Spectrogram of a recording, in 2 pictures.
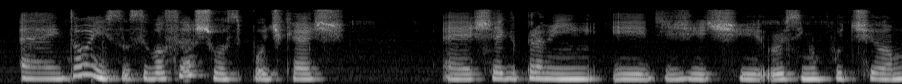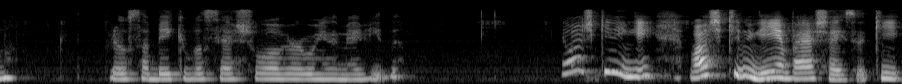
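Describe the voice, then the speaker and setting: Somewhat breathy and fairly high in pitch, a woman speaks at a moderate pace with ordinary pitch variation and long, frequent pauses. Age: 20s. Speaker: veterinary student, amateur podcaster. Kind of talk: casual solo monologue. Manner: animated.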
